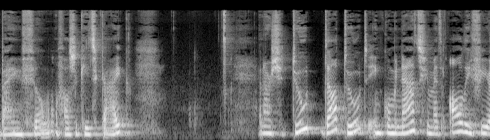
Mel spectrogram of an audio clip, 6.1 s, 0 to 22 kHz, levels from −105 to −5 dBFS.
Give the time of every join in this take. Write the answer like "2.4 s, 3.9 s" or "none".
3.2 s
